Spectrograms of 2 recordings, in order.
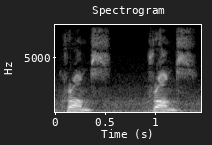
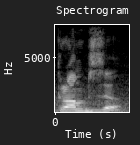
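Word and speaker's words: crumbs: ہے یہ ساری چیزیں۔ جب بی سائلنٹ ہوتا ہے، جیسے کہ کرمس، بی سائلنٹ، بی تلفظ نہیں ہوگا، آپ اس طرح نہیں بول سکتے کرمز، غلط ہوگا، ٹھیک ہے نا۔ انڈیٹڈ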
